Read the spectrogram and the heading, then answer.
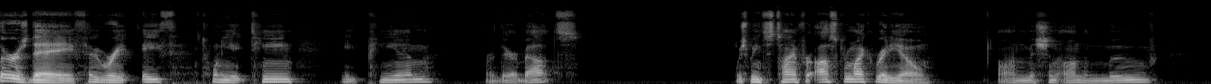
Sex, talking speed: male, 105 wpm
